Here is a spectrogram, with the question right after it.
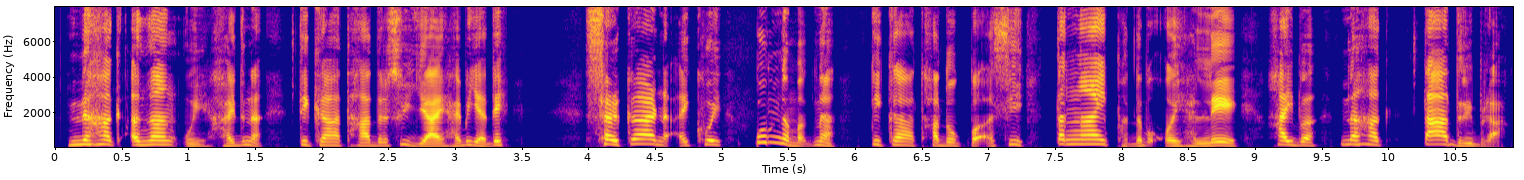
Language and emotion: Manipuri, angry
